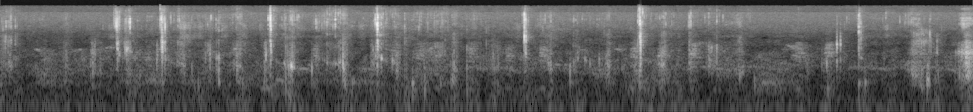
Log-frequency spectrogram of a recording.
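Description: Eating sounds of a mouthful of rice with curry and chicken: wet chewing and biting, with many short sharp smacking clicks at irregular moments.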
